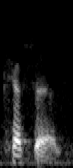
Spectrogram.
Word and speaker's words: chesed: Let's take a beautiful Hebrew word like chesed, which is spelled C-H-E-S-E-D.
